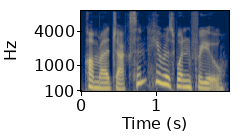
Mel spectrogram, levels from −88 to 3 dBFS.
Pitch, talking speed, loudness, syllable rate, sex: 205 Hz, 210 wpm, -19 LUFS, 6.5 syllables/s, female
